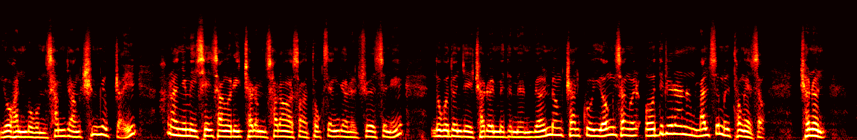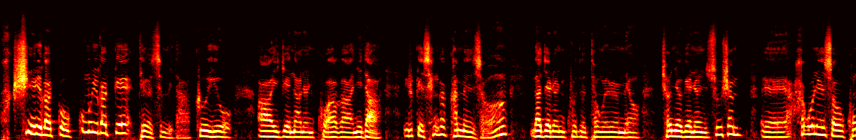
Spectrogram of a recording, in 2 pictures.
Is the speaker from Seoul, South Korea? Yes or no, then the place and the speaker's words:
yes; Seoul, South Korea; born there; 저는 1942년 2월 12일 청량리 실용동에서 태어났으며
